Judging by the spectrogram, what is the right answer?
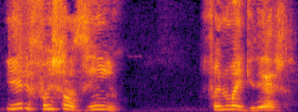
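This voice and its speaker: A man's voice: very high-pitched, lively intonation, moderate pace, a little mellow, husky. A middle-aged man, a pastor, giving an earnest personal testimony in a live interview, telling stories with plenty of fillers. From Brazil. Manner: earnest storytelling with many fillers.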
